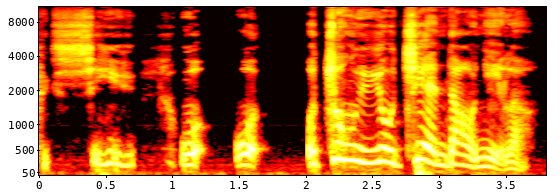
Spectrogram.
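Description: A woman voicing an elderly grandfather, overcome with emotion, who speaks in hushed, halting, tearful bursts with a breathy, dry sound. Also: medium pitch, big pitch swings, no room sound, exaggerated voice. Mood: overjoyed.

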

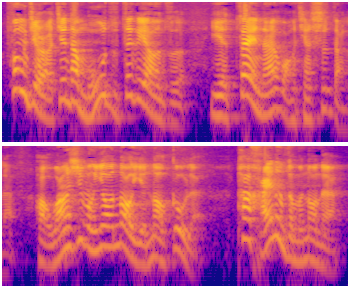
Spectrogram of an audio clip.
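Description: Lively man explaining a classic story. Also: sits high, a little fast. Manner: explains with chuckles and rhetorical questions. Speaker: father reading to his daughter. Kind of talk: storytelling reading with commentary.

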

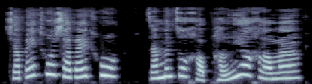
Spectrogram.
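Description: A woman voicing a small, excitable child in a storybook reading. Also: fairly quick, no room sound, clean studio sound. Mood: affectionate. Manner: eager, high childlike voice.

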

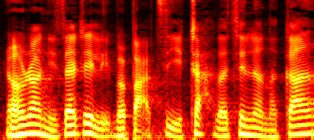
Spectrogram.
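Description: A man's voice: medium pitch, rapid-fire, a bit bright. A man co-hosting a podcast, explaining things at length in casual chat, with many fillers. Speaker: podcast co-host.

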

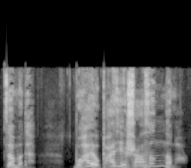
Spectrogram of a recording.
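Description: A woman voicing a timid monk master who talks softly and anxiously. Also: high voice, fast talker, no room sound, studio quality, close to an everyday voice. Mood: fretful.

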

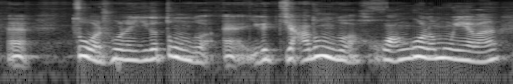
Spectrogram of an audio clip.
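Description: A man's voice: high voice, expressive, measured pace, highs cut off. Chatty man retelling a cartoon episode. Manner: chatty, full of fillers, corrects himself. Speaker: storyteller retelling an anime episode. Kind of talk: casual oral retelling with acted voices.

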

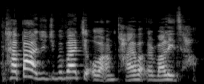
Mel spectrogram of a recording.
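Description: Rapid-fire, foul-mouthed woman. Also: sits high, sharp tone. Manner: blunt and heavily profane, heated venting. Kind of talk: casual chat, storytelling.

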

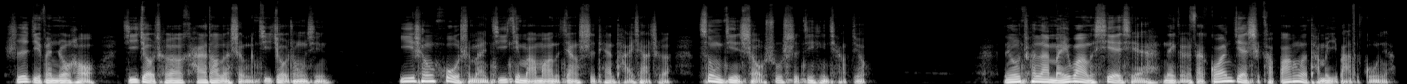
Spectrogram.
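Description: A man narrating a ghost story in an expressive, dramatic way. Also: sits low, moderate pace, no echo.

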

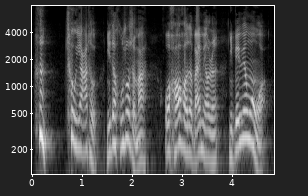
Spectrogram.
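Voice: mid-range voice, sing-song, fairly quick. A storyteller voicing a sly, hostile male spy who bluffs and barks threats. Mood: threatening. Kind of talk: audiobook character voice.

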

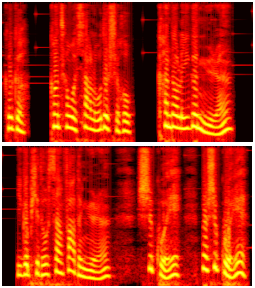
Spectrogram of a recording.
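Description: A man's voice: on the high side, big pitch swings, normal speed, mellow, no echo, faint music behind, voice pushed up. A man voicing a frightened young woman in a spoken horror story, her words trembling and pleading. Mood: terrified. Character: terrified young woman, the narrator's sister.

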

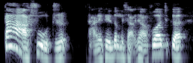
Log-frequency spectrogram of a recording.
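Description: Husky man teaching vocabulary. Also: mid-range voice, very animated, a bit bright. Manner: spells words letter by letter, slow repetitions. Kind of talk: recorded vocabulary lesson.

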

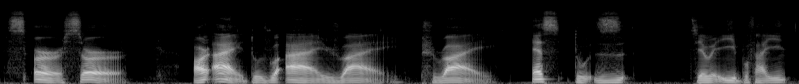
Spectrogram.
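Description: A man from China teaching English vocabulary in a phonics lesson, spelling each word slowly letter by letter and repeating it. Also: low-pitched, mellow, no echo. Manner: slow, deliberate letter-by-letter spelling and repetition.

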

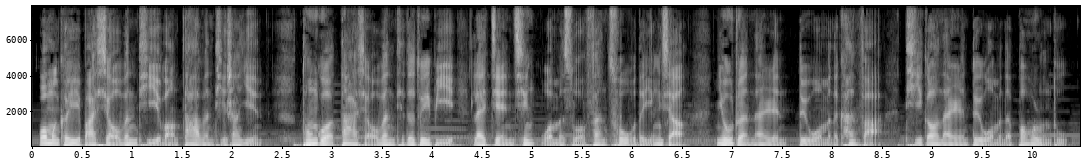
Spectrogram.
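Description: A man's voice: sits low, huge pitch swings, fairly quick, dark tone, soft background music. A man giving a scripted relationship advice lesson, explaining step by step and posing rhetorical questions. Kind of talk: scripted instructional talk.

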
